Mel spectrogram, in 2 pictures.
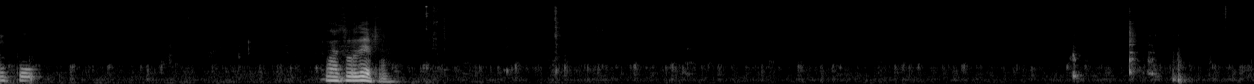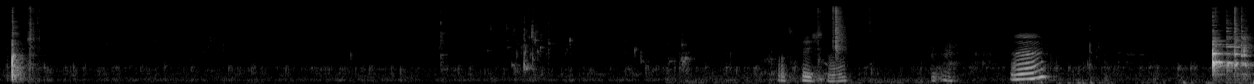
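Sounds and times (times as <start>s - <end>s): bowls clinking and knocking: 24.6s - 25.0s.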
